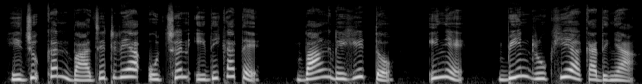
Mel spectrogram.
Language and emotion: Santali, fearful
